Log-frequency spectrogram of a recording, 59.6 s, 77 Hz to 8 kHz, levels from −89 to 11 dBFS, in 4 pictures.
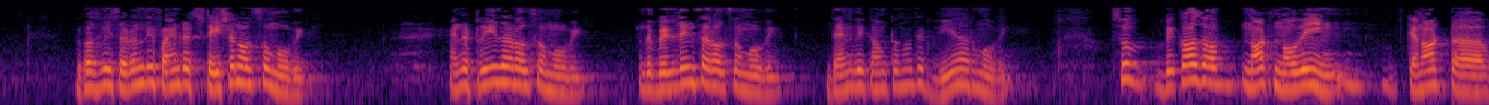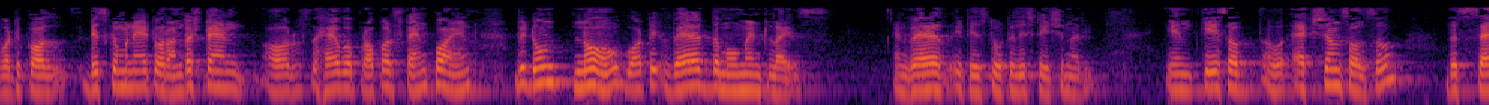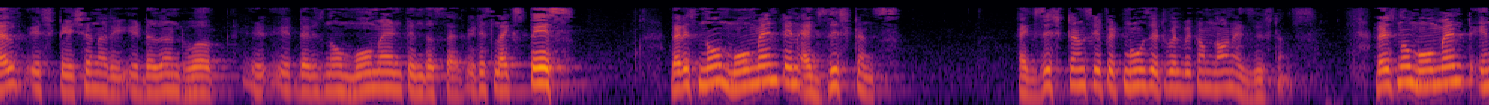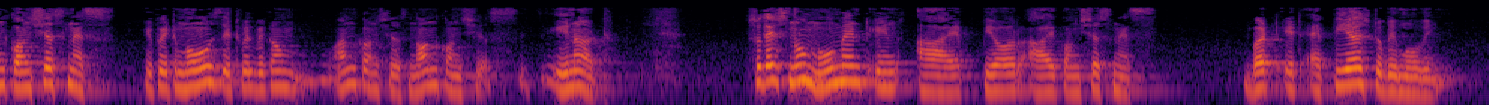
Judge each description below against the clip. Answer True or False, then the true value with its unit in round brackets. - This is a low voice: False (165 Hz)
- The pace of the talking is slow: True (130 wpm)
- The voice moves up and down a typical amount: True (4.2 semitones)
